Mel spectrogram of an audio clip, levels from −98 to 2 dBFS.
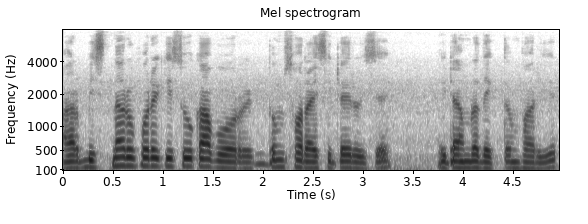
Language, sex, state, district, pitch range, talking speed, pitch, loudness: Bengali, male, Tripura, West Tripura, 130-155 Hz, 155 wpm, 135 Hz, -18 LUFS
